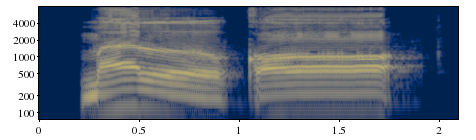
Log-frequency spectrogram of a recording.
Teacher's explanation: Selanjutnya mim fathah bertemu alif, namun karena di depannya ada alif lam qamariyah maka meskipun di sini ada alif tetap dibaca pendek dan langsung masuk ke alif lam qamariyah. Mal tidak memantul, tidak memanjang dan tidak dihentak.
